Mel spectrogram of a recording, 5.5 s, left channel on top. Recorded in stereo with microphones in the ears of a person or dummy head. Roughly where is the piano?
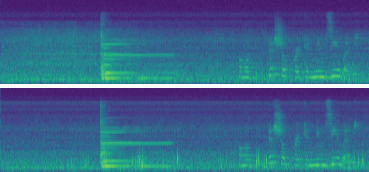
Right.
